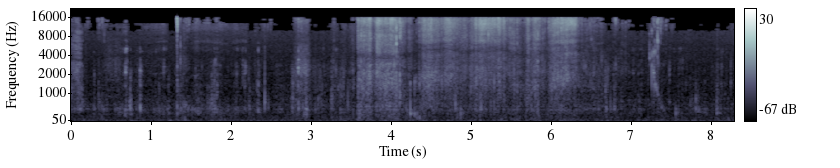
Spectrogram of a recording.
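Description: Close-miked biting and chewing of a McDonald's McDouble cheeseburger dressed like a Big Mac: a bite at the start, then soft crunching and wet mouth sounds, with a louder, hissy stretch from about three and a half to six seconds in.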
